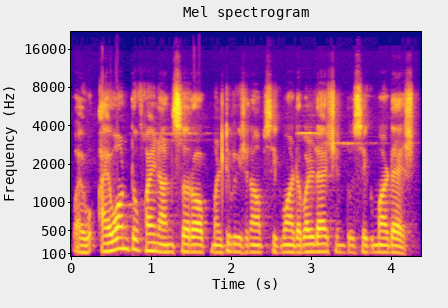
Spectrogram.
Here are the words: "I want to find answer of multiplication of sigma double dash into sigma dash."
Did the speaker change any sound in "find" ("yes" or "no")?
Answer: no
